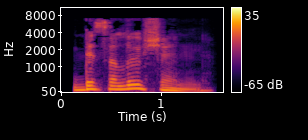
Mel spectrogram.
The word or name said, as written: dissolutive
